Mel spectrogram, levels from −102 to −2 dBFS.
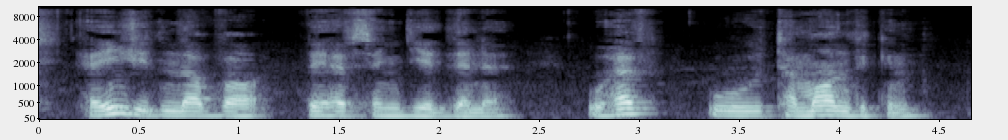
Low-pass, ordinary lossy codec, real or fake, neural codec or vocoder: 9.9 kHz; AAC, 32 kbps; real; none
